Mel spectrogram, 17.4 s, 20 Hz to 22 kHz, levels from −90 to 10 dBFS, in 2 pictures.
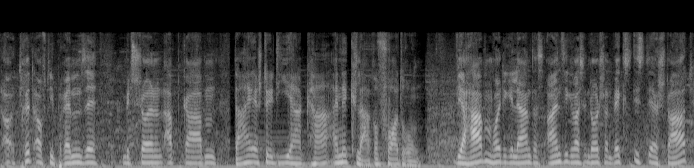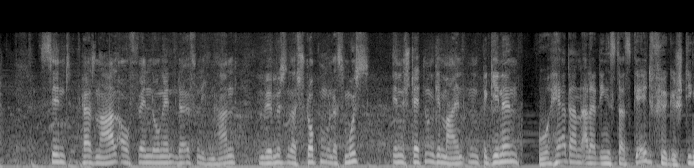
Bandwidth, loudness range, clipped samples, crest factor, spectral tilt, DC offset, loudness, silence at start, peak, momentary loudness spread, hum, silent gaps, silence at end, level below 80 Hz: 10 kHz; 2 LU; under 0.1%; 18 dB; -5.5 dB/octave; under 0.1%; -22 LUFS; 0 s; -4 dBFS; 6 LU; none; none; 0 s; -34 dBFS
